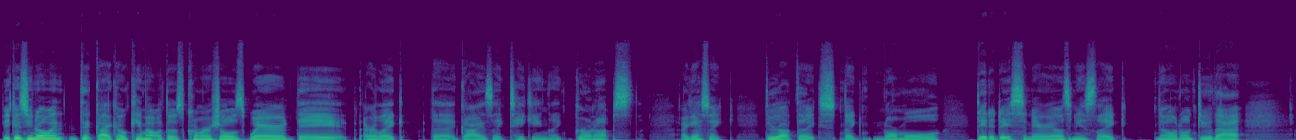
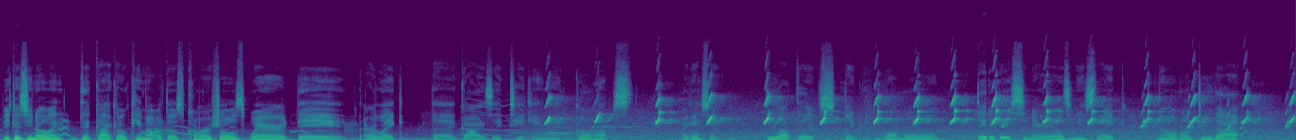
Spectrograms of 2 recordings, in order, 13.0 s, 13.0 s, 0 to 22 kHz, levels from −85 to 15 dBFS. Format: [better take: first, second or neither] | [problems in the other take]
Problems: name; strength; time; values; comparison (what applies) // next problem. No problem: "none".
first | animal sounds; very loud; throughout; 3 dB above the speech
